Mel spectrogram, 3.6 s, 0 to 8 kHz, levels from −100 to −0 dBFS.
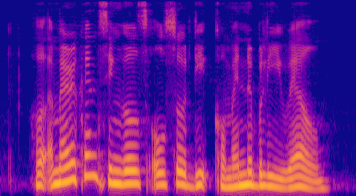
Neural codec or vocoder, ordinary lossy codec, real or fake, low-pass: codec, 16 kHz, 16 kbps, FreqCodec, larger model; none; fake; none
